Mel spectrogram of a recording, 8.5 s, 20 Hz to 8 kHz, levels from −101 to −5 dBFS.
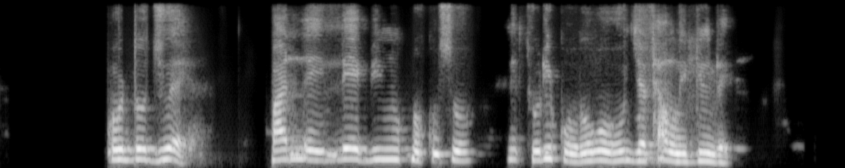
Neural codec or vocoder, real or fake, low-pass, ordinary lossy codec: codec, 16 kHz, 1 kbps, X-Codec, HuBERT features, trained on balanced general audio; fake; 7.2 kHz; none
